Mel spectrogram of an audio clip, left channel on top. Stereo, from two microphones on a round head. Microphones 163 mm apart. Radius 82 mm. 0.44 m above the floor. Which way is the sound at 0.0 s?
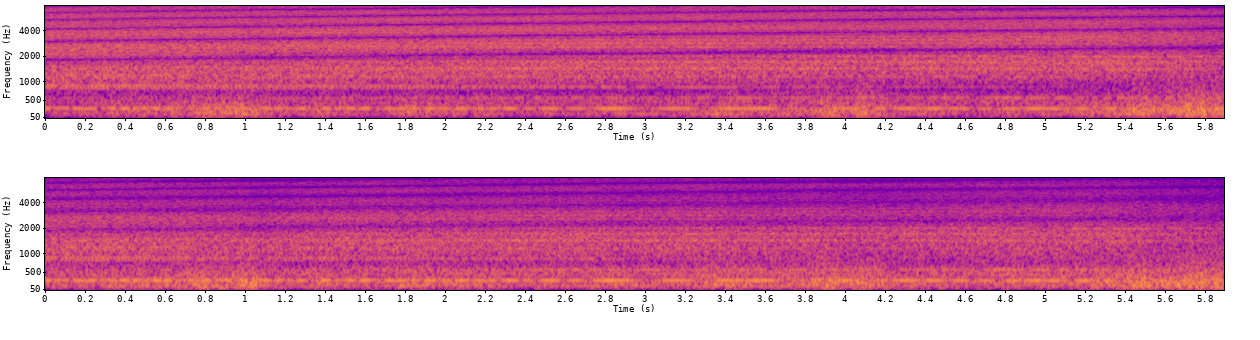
75° left (ahead or behind).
